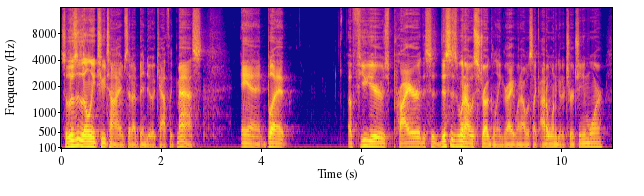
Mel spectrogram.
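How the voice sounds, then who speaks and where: A man's plain, everyday voice, fairly low in pitch, with lively intonation and a moderate pace. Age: 40s. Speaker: convert telling faith story. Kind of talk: testimony.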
